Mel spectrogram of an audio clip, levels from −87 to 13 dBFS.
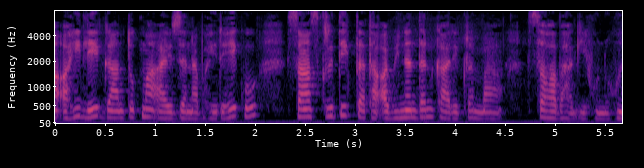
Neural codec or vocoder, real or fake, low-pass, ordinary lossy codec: none; real; none; none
